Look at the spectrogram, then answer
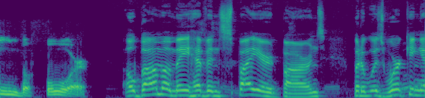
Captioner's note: male Voice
